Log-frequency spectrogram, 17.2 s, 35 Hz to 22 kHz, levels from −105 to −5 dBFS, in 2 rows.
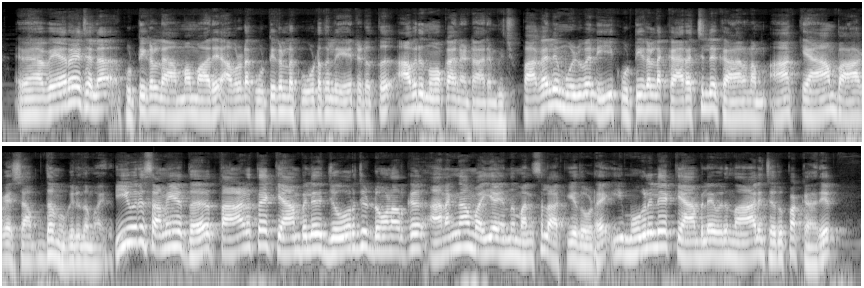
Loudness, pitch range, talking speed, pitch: -12 LUFS, 125-165 Hz, 135 wpm, 145 Hz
